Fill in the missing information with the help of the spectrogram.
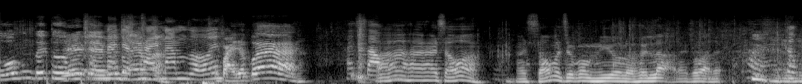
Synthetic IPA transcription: u˨˦kʊ̰˧˥ŋ͡mt̪ʰəː˨˦jt̪ʰɨ˧ə˨ka˧na˧jɗɨ˨˩˧k̚haː˧jna˧mzo˨˩jfaː˨˧˩jɗə˨˩k̚ɓaː˧˩˧ | aː˨˩ɦaː˧jhaː˧jsa˨˦wʔaː˨˩haː˧˩jsa˨˦wmaː˨˩t͡ɕɔ˧kɔ˧˨˩ŋi˧ə˧wlaː˨˩ɦəː˧jlə̰ː˧˨na̰˧˨kaː˨˦˥kɓa̰ː˧˨na˧˩˦

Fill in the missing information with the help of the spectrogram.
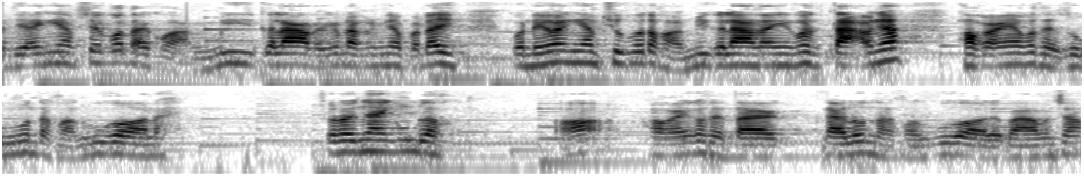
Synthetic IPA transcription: t̪ʰi˨˩ʔa˧jŋ̟ʔɛ˧msɛ̰˧˥kɔ˨˦t̪aː˨˩xwaː˧˩nmi˧kə˧laː˧na˨˩jkɔ˧˦ɗa˨˩kʔŋ̟aː˧˩vaː˧˩ɗə˧jkɔ˨˩ne˨˦wʔa˧jŋʔɛ˧mt͡ɕɨ˧əkɔ˦aː˨˩waː˧˨mi˧kəː˧˩laː˧˨˧kɔ˦t̪ʰe˧˩t̪ːwɲa˨˦ | hk̚ːjŋʔkɔ˨˦e˧˩zʊ˨˩ŋ͡mlt̪aː˨˩xwaː˧˩ku˧ɣɔ˨˩na˨˩j | t͡ɕɔ˧ɗo˨˦ɲa˧ŋkʊ̰˧˥ŋ͡mɗɨ˨˩ək̚ | ɗɔ̰˨˦ha˨˩ka˨˧jŋkɔ˨˦t̪ʰe˧˩t̪aː˨˩j | ŋa˨˩jlu˧ənt̪aː˨˩jxwaː˧˩nku˧ɣɔ˨˩ɗe˧˩vaː˨˩mə˨nsa˧w

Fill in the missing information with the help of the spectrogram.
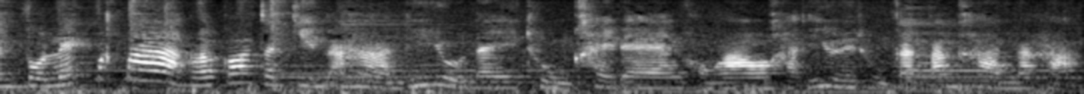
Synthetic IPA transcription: nt̪u˧˩əle˦˥˩k̚maː˥˩k̚maː˥˩k̚lɛː˦˥wkɔː˥˩t͡ɕa˨˩ʔki˧nʔa̰ː˧ɦaː˩˦nt̪ʰiː˥˩juː˨˩na˧jt̪ʰu˨˩˦ŋkʰa˧jdɛː˧ŋkʰɔː˩˦ŋɾa˧wʔa˨˩xʰa˦˥˩iː˥˩˨uː˨na˧jt̪ʰuː˨˩˦ŋkaː˧nt̪a˥˩ŋkʰa˧nːa˦˥kʰa̰˥˩

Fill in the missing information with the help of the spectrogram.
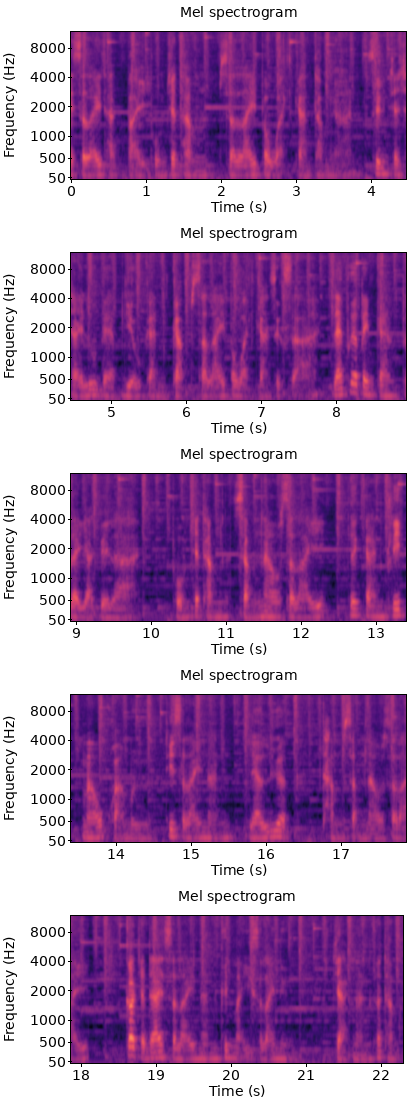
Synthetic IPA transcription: a˧jsa˧la˦˥jt̪ʰa˨˩t̪̚pa̰˧jpʰo˩˦mt͡ɕa˨˩t̪ʰa˧m | sa˧la˦˥jpɾa˧wa˨˩t̪̚kaː˧nt̪ʰa˧mŋa̰ː˧nsɯ˥˩ŋt͡ɕa˨˩ʔt͡ɕʰa˦˥jɾuː˥˩p̚bɛː˨˩p̚di˧əwka˧nka˨˩p̚sa˧la˦˥jpɾa˧wa˨˩t̪̚kaː˧nsɯ˨˩k̚sa̰ː˩˦lɛ˦˥pʰɯ˥˩əpe˧nkaː˧npɾa˧ja˨˩t̪̚weː˧la̰ː˧ | pʰo˩˦mt͡ɕa˨˩ʔt̪ʰa˧msa˩˦mna˧wsa˧la˦˥j | d̥u˥˩jkaː˧nkʰli˦˥k̚ma˦˥wkʰwa̰ː˩˦mɯː˧t̪ʰiː˥˩sa˧la˦˥jna˦˥nlɛː˦˥wlɯ˥˩ək̚t̪ʰa˧msa˩˦mna˧wsa̰˧la̰˦˥j | kɔː˥˩t͡ɕa˨˩ʔdaː˥˩jsa˧la˦˥jna˦˥nkʰɯ˥˩nmaː˧ʔiː˨˩k̚sa˧la˦˥jnɯ˨˩ŋ | t͡ɕaː˨˩k̚na˦˥nkɔː˥˩t̪ʰa˧m

